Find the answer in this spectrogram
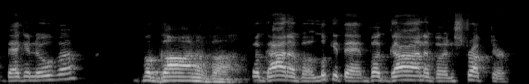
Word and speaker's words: Vaganova: Is it pronounced Vaganova? Vaganova.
